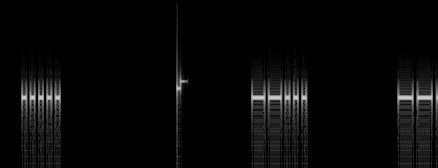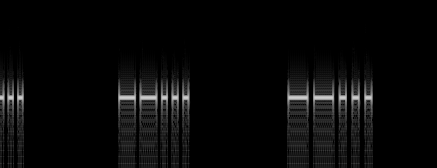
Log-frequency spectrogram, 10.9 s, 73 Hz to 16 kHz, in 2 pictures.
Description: Morse code, heard as a keyed tone, about 20 wpm, spaced as for 6 wpm, 700 Hz. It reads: 5 7777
